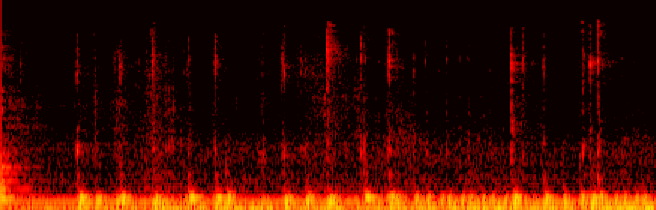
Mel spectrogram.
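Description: Rapid, irregular computer keyboard keystrokes starting about half a second in, from typing a line of code, over a steady low hum.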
